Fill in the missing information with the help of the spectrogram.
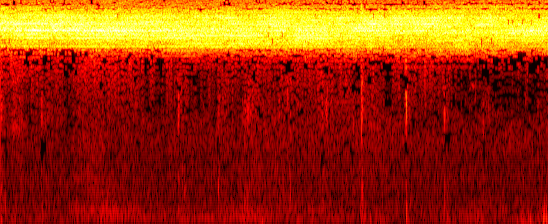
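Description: Steady chorus of cicadas: one continuous, loud, high-pitched buzzing drone that never lets up.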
